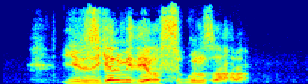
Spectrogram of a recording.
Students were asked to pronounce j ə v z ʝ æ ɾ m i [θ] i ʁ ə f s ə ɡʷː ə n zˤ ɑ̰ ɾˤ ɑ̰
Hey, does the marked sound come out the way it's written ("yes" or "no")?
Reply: no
